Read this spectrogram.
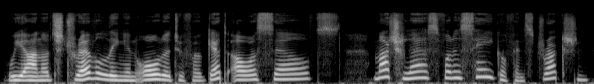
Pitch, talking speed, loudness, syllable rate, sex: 230 Hz, 160 wpm, -17 LUFS, 4.6 syllables/s, female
